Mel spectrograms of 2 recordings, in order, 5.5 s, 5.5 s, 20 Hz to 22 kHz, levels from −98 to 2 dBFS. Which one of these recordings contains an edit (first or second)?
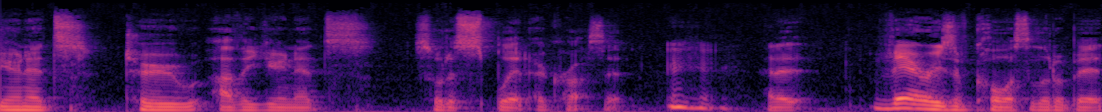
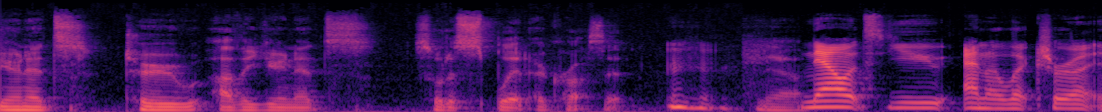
second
